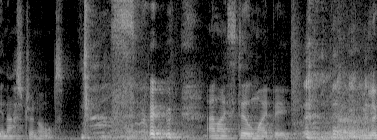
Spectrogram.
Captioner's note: laughter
